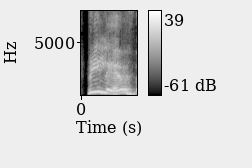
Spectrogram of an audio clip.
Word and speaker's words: Reliv: No, relive. Ah ganito po ang pag-pronounce.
